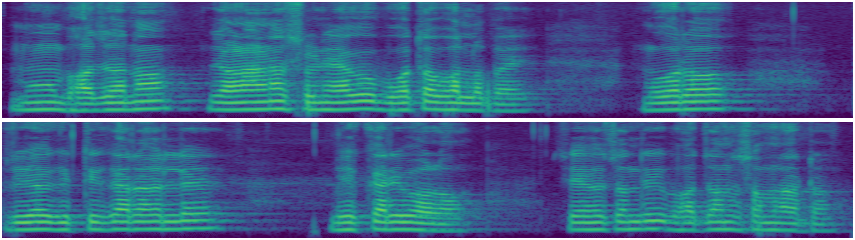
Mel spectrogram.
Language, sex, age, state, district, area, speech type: Odia, male, 60+, Odisha, Dhenkanal, rural, spontaneous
